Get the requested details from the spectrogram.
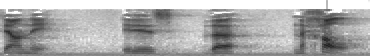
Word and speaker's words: Nachal: It is Nahal with a L on the end. L for Leonard. Nahal. And it's spelt N-A-C-H-A-L.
